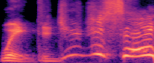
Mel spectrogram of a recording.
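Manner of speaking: play-acted very high, startled, shocked disbelief. Retelling a film scene where Jack repeats a line: imitating Jack sounding shocked. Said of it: "It's almost like he's shocked you said it too".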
